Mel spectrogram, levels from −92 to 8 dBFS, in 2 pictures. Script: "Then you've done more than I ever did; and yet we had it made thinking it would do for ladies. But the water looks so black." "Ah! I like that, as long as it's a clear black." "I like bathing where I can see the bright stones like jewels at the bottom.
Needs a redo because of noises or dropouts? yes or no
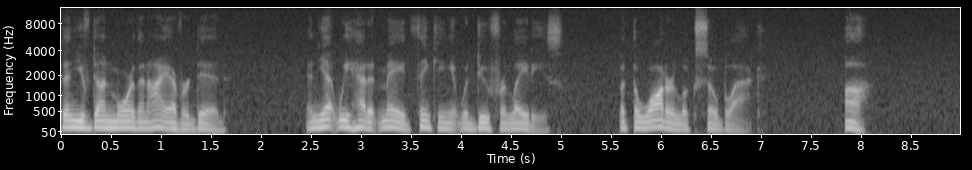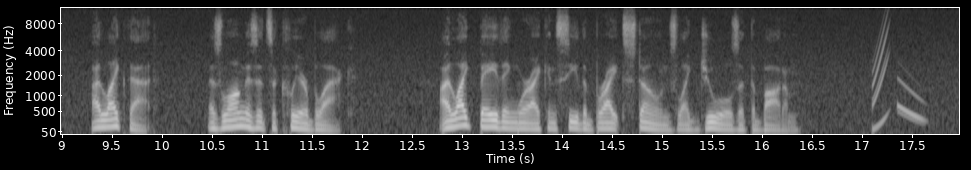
yes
